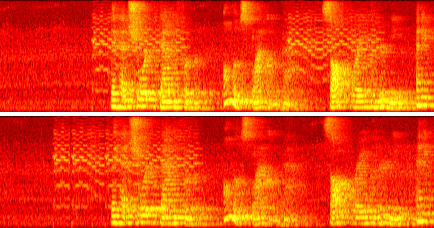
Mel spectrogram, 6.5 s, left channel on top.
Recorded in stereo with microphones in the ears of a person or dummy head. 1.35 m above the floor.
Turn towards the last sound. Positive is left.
turn(degrees=75)  # may be behind; listen again after turning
